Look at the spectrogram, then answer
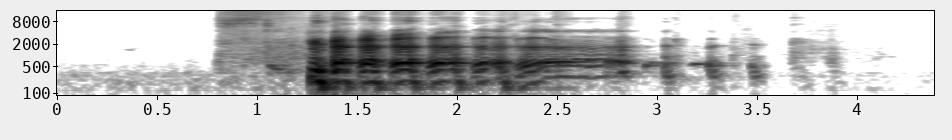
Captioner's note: both laugh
